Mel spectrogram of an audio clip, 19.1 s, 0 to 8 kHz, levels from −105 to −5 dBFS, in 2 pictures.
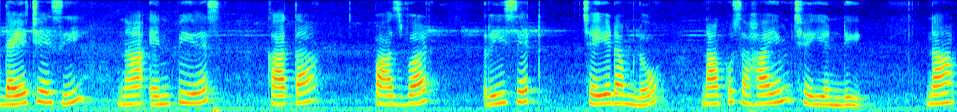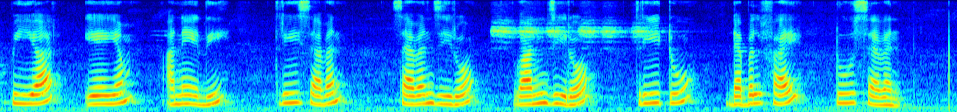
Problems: none marked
